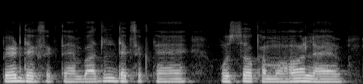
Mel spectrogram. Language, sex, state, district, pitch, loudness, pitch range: Hindi, male, Jharkhand, Garhwa, 130 Hz, -17 LUFS, 130-140 Hz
